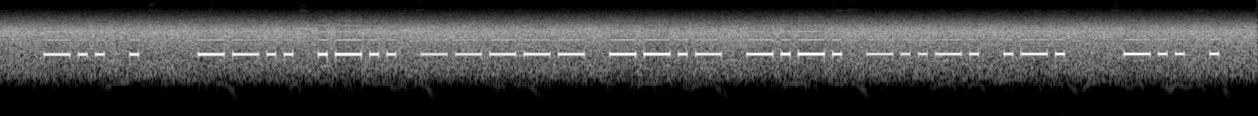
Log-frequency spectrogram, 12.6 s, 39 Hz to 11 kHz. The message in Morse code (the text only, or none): DE ZL0QC/R DE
